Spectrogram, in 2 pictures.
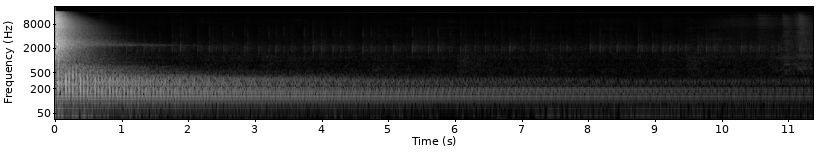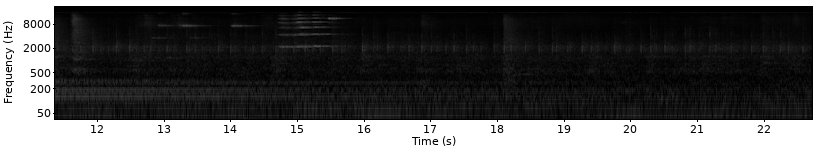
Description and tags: Balloon burst 4 at NationalTheatret Stasjon, Oslo
balloon, flutter-echo, norway, oslo, sound-sculpture, train-station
